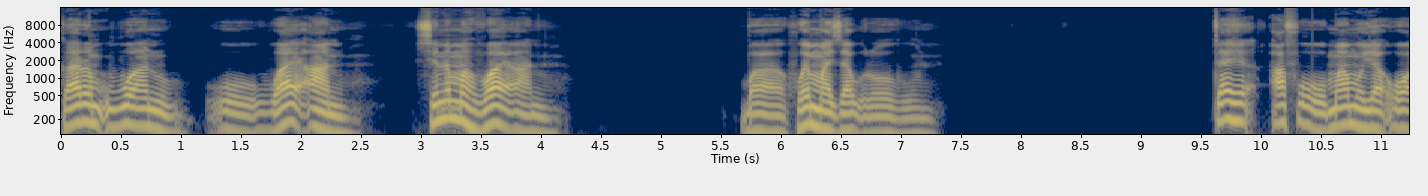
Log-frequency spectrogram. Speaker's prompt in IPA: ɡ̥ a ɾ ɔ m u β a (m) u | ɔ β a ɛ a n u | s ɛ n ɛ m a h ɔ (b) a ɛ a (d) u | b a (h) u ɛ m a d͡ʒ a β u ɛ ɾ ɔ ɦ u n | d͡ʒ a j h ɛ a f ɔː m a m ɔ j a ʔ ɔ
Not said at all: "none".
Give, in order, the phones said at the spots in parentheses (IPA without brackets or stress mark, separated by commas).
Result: n, β, n, h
